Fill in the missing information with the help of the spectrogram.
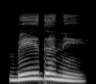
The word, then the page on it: ಬೇದನೆ: bēdane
